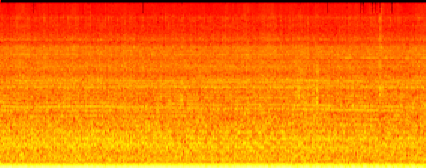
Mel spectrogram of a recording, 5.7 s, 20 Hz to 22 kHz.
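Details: 1989 Ford EFI 460 V8 tow truck idling with lights on after 3G alternator upgrade, drawing about 17 amps: low steady idle with no dip, hunting or whine; charging sounds healthy, though the alternator squeaked on revs.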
